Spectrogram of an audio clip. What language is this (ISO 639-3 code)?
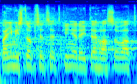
ces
